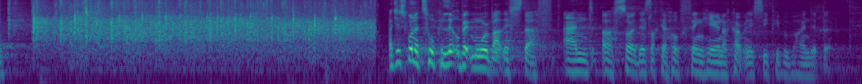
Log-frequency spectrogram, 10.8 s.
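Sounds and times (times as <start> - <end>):
audience applause: 0.0 - 4.7
speech: 4.9 - 10.6.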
